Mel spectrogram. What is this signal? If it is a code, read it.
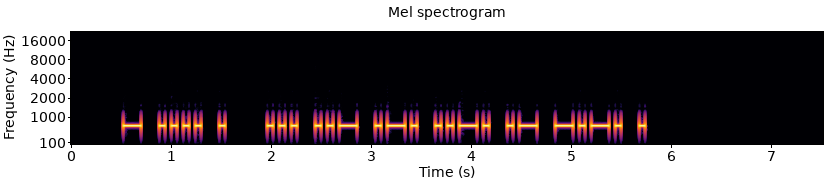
Morse code, heard as a keyed tone, about 21 wpm, 700 Hz. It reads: THE SURFACE
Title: Build A Phrase - 4-Word Phrases - 20wpm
